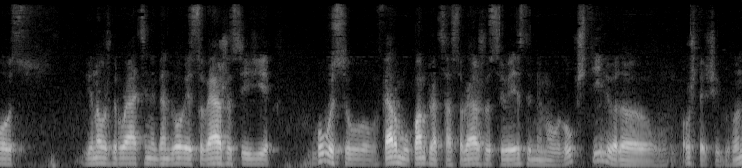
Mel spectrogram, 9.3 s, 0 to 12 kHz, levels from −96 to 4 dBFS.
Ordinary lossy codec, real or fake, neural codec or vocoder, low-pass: AAC, 32 kbps; fake; codec, 24 kHz, 0.9 kbps, WavTokenizer, medium speech release version 2; 10.8 kHz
